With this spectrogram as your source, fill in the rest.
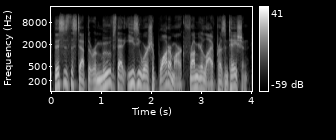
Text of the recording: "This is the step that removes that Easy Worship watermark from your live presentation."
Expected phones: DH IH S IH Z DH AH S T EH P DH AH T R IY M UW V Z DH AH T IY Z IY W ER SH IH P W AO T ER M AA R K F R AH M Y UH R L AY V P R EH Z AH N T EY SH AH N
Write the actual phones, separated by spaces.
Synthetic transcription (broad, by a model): DH IH S IH Z DH AH S T EH P DH AH T R IY M UW V Z DH AH T IY Z IY W ER SH IH P W AO T ER M AA R K F R AH M Y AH R L AY V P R EH Z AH N T EY SH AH N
